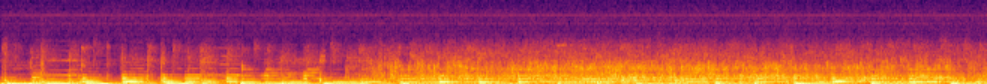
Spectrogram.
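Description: Upbeat band music with a steady bass line, and tap shoes clicking on a stage floor as three dancers tap-dance to it.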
